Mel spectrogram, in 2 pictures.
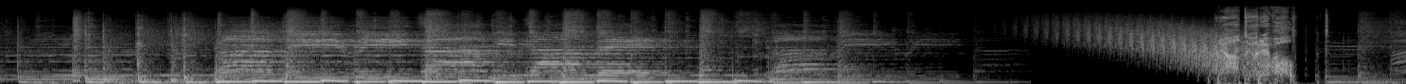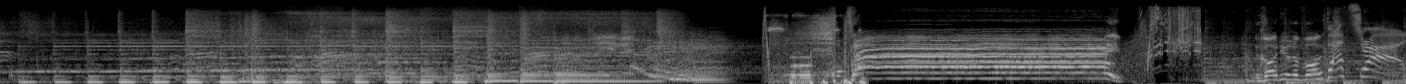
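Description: A 1960s pop rock song plays loudly, with sung vocals over a steady bass and drum beat. Midway, a swooping, descending whoosh and a few brief breaks interrupt the band.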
